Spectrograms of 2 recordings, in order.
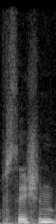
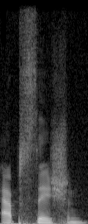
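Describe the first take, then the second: First: The first vowel sounds like 'o'. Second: The first vowel sounds like 'a' in cat. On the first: The speaker calls it wrong. "দেখো এটাকে আমরা অবসেশন বলি" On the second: The speaker calls it right. "But আসল উচ্চারণ অ্যাবসেশন"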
